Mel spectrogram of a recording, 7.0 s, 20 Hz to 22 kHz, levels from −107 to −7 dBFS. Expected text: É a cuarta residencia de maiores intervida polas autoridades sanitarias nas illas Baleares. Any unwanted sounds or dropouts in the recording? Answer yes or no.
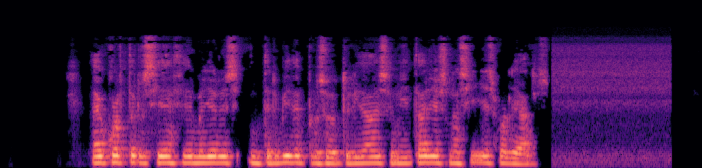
no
